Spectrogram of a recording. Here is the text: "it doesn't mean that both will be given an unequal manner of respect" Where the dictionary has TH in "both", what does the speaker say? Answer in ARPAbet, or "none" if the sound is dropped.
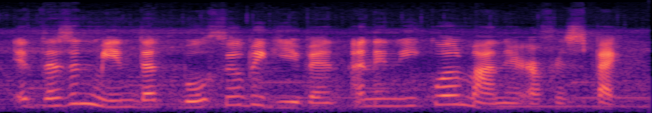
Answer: TH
